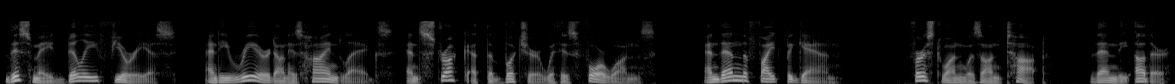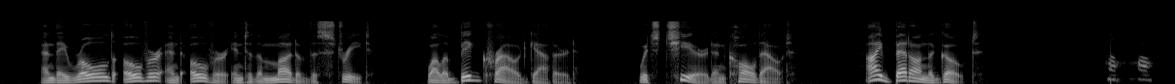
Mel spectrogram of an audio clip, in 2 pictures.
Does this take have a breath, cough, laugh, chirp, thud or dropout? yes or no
yes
